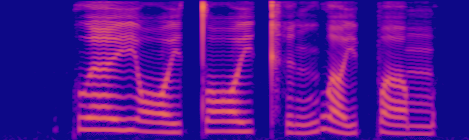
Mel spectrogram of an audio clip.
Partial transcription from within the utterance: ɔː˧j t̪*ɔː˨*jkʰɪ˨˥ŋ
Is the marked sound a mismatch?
yes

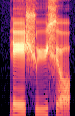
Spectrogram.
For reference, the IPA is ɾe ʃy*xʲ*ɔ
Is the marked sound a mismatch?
no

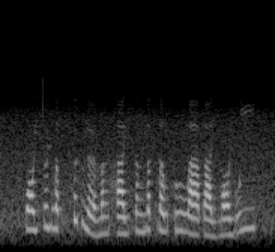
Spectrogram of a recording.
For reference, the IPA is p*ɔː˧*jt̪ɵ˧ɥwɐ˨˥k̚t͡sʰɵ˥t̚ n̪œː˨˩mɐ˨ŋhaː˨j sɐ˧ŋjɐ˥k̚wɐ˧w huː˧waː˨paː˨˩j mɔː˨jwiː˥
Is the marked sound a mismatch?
yes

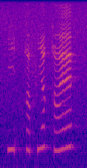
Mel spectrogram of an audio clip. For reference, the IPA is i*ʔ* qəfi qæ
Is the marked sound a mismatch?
no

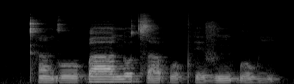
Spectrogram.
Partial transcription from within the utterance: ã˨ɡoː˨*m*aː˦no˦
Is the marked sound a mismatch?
yes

